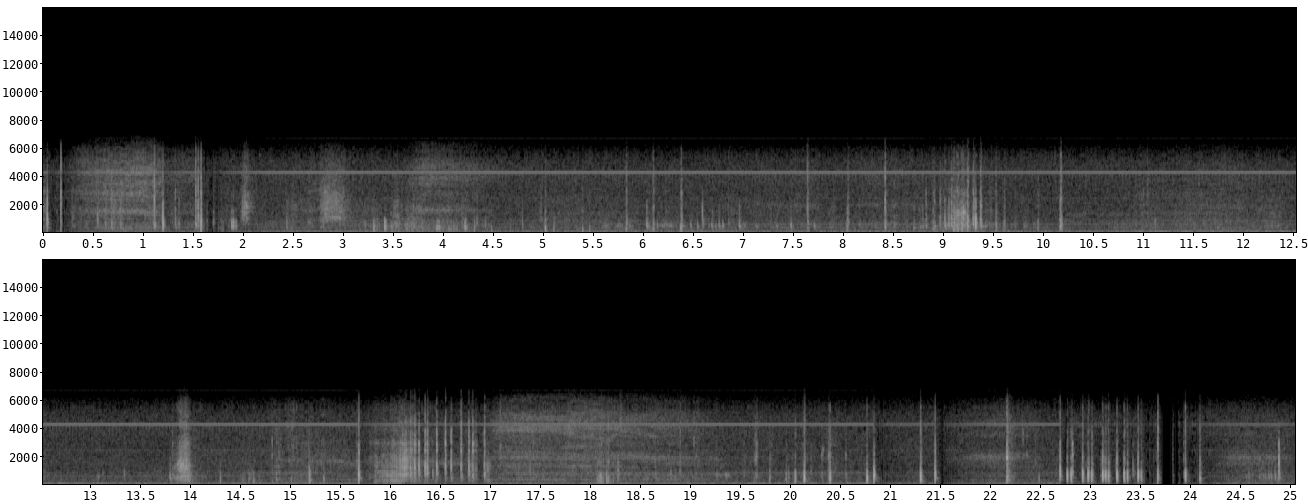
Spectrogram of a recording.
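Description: A person breathing and sniffing close to the microphone, with scattered handling clicks and a faint steady high whine.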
